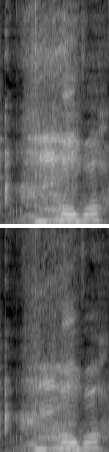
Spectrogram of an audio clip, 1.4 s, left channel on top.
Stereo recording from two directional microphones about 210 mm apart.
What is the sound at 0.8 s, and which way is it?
Speech, 25° left (ahead or behind).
